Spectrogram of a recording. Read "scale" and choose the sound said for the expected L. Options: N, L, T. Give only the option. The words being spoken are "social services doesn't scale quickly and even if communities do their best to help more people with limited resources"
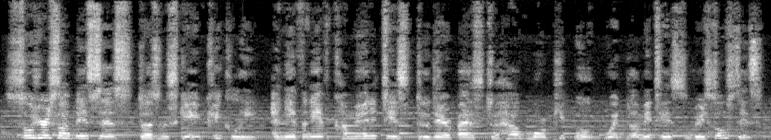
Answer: N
